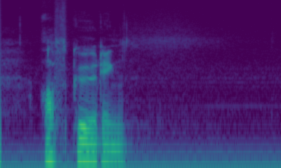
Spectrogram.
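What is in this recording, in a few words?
"afkeuring", Dutch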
